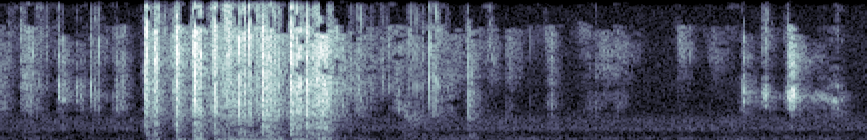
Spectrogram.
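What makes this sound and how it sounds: A craft knife scrapes and carves a solid white bar soap held in the hands, shaving it into powdery flakes. A dense burst of bright, crisp scraping fills the first second and a half of the middle of the clip. It then thins to sparse, quiet scratches with a few short flicks near the end.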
